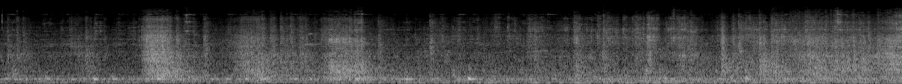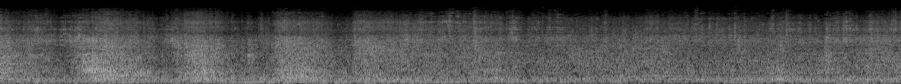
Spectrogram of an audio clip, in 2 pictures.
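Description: Freight train wagons, the last of them empty flatcars, rolling past on the track: wheels running on the rails and loose metal rattling and clanking irregularly, with a low steady tone over the first few seconds.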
